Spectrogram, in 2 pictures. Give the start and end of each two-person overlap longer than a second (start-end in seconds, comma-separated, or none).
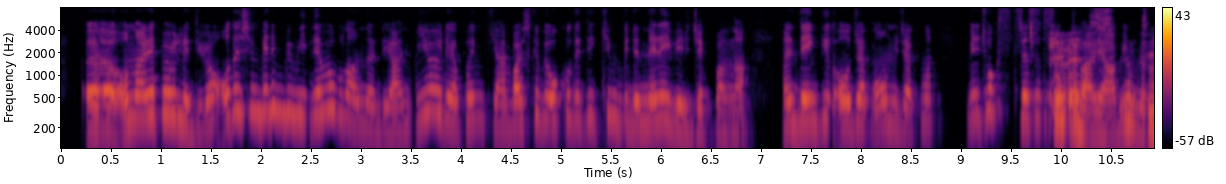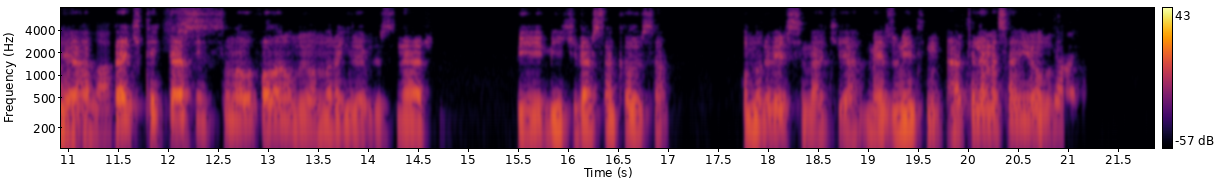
9.9-11.3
